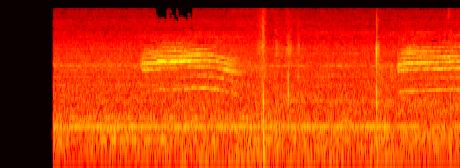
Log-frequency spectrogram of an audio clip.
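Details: A vocal black Siamese cat gives a long, nasal meow that bends slowly downward and trails off, then a few clicks as a person urges it to talk, and a second meow begins.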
